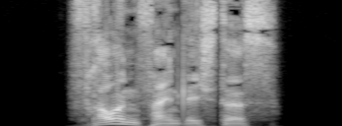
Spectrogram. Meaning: strong/mixed nominative/accusative neuter singular superlative degree of frauenfeindlich
- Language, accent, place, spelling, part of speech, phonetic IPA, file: German, Germany, Berlin, frauenfeindlichstes, adjective, [ˈfʁaʊ̯ənˌfaɪ̯ntlɪçstəs], De-frauenfeindlichstes.ogg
